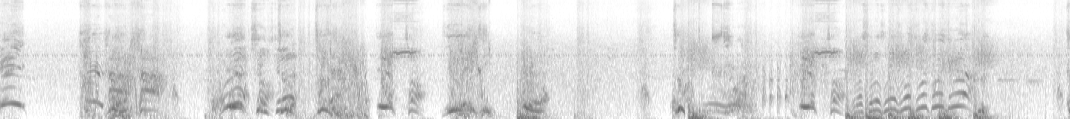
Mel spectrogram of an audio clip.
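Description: Swords clash and blows land in a fast video game fight.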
